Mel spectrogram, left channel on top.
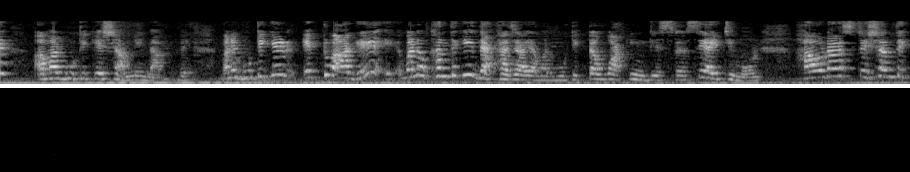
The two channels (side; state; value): right; silent; 64 dB below the other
